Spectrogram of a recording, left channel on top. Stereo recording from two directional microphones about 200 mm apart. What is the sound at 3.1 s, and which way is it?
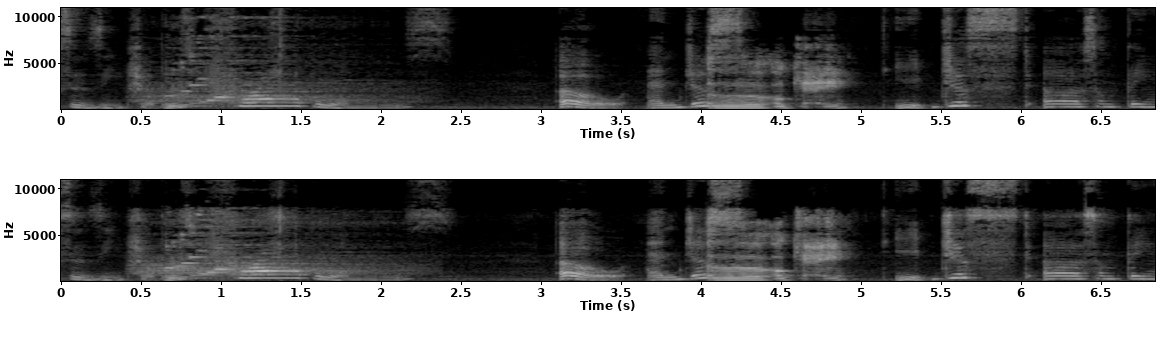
Speech, 25° left (ahead or behind).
